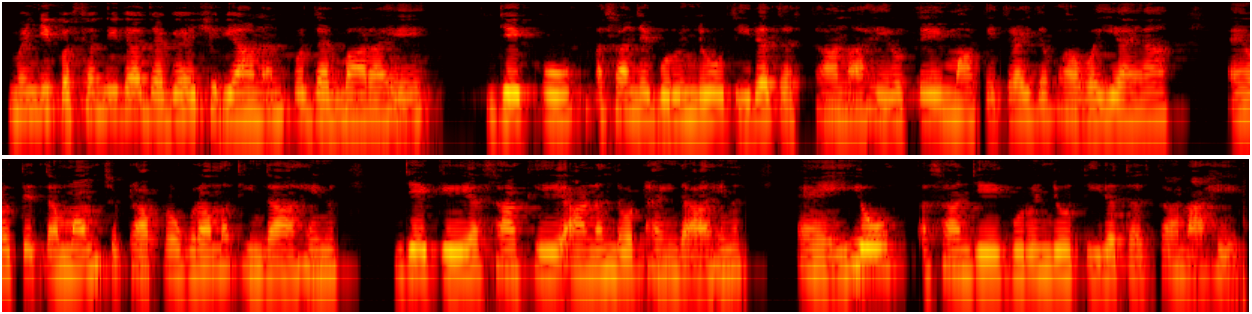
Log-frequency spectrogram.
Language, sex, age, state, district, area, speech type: Sindhi, female, 45-60, Maharashtra, Thane, urban, spontaneous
